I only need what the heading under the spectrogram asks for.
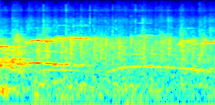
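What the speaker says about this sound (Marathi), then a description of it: "त्याच्यानंतर रशीद नायकोडी साहेब यांच्यासाठी एकदा जोरदार टाळ्या" Steady applause from a crowd at a training and contest distribution gathering, continuous and fairly loud with a sustained melodic tone running beneath it.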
